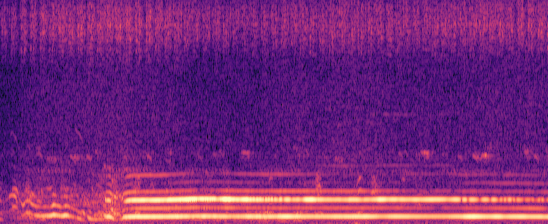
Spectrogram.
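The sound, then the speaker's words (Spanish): Wolf pups howl in protest after an adult wolf orders them quiet, their voices wavering and sliding upward before settling into a long, steady, sustained howl that carries on clearly without any talking. “Los cachorros ahora van a protestar.”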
